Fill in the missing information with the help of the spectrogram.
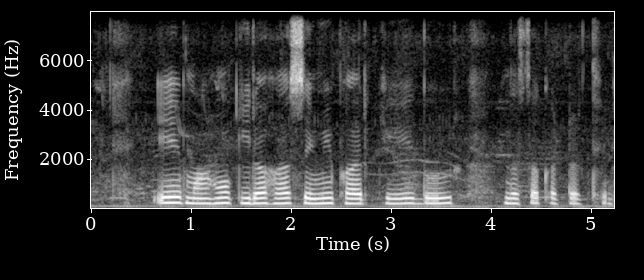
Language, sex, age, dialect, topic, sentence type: Chhattisgarhi, female, 18-24, Western/Budati/Khatahi, agriculture, statement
